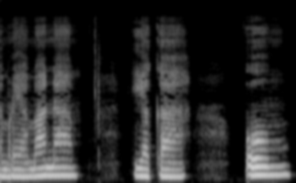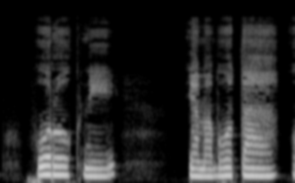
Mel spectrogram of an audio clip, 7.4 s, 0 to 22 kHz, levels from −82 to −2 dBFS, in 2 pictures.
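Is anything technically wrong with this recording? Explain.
Yes. Throughout the speech, the s sounds come out gritty and lispy, with a metallic sheen, and nothing sits above about 14.9 kHz. That's likely HE-AAC compression, at a rate that fits something very low, around 20 kbps. The codec only properly codes the lower spectrum and fakes the treble by copying lower bands upward, so those upper harmonics don't line up with the real ones.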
